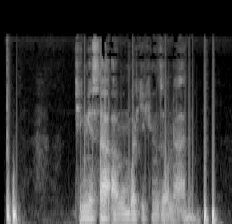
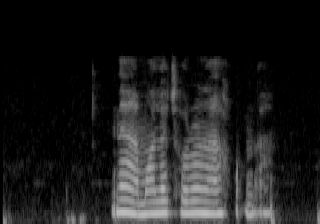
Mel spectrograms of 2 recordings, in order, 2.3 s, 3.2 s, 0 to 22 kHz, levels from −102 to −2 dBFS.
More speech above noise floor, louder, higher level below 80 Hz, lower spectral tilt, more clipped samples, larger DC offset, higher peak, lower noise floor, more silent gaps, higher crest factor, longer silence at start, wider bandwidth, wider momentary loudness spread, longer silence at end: second, 38 dB vs 45 dB; first, -26 LUFS vs -35 LUFS; first, -42 dBFS vs -66 dBFS; about the same, -6 dB/octave vs -6.5 dB/octave; neither; neither; first, -6 dBFS vs -24 dBFS; second, -63 dBFS vs -79 dBFS; neither; about the same, 18 dB vs 14 dB; about the same, 0.05 s vs 0.05 s; first, 11.5 kHz vs 7.6 kHz; second, 8 LU vs 13 LU; first, 0.15 s vs 0 s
